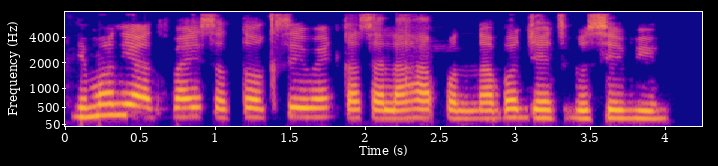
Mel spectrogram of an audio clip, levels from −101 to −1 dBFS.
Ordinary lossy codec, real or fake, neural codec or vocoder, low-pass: none; real; none; none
